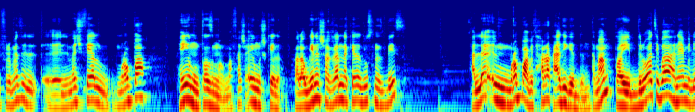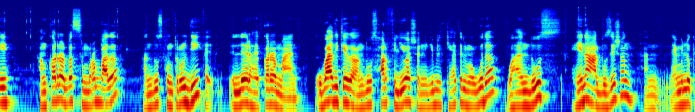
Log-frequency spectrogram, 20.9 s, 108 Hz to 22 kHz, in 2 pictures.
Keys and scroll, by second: 13.4 ctrl+d, 15.8 u.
